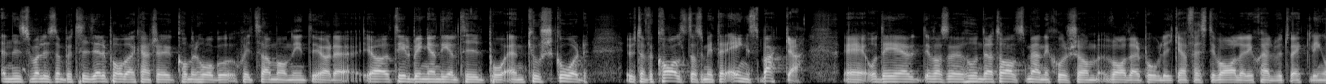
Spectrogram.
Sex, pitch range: male, 110-135 Hz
